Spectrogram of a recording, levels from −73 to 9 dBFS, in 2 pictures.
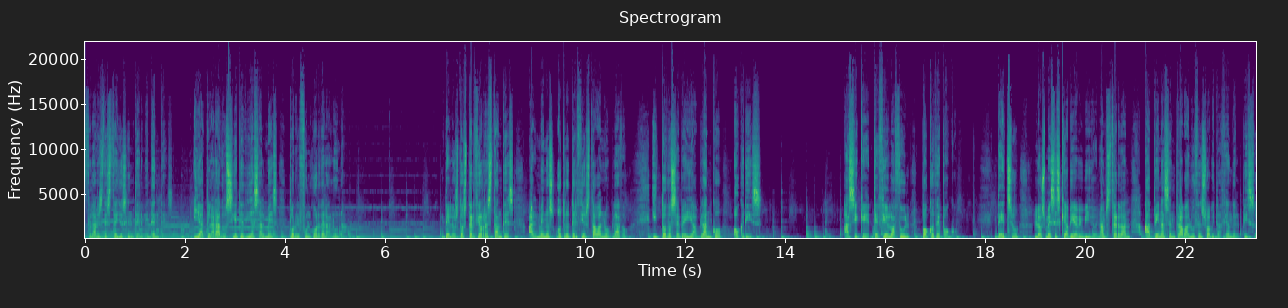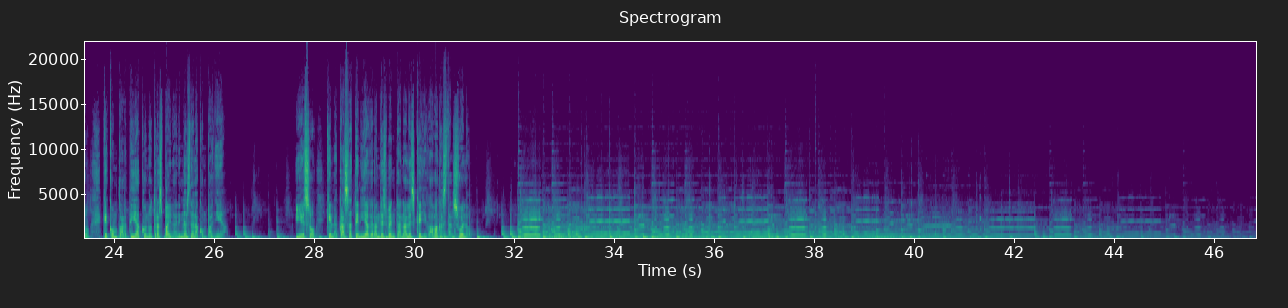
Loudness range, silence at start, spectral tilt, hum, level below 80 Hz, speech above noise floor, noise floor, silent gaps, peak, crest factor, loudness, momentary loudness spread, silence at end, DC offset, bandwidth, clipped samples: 14 LU; 0 s; -4 dB/octave; none; -30 dBFS; 31 dB; -47 dBFS; none; 0 dBFS; 18 dB; -16 LUFS; 18 LU; 0.1 s; under 0.1%; over 20 kHz; under 0.1%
